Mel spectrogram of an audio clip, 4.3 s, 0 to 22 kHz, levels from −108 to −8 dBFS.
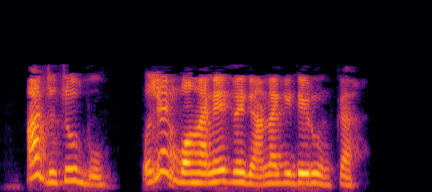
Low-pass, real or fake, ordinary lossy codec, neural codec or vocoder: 5.4 kHz; fake; MP3, 32 kbps; codec, 16 kHz, 2 kbps, FreqCodec, larger model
